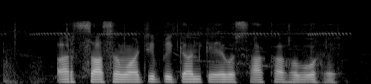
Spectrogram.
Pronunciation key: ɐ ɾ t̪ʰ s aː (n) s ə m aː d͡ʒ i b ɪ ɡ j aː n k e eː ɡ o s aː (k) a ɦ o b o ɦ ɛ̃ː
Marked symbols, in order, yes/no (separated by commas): no, no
